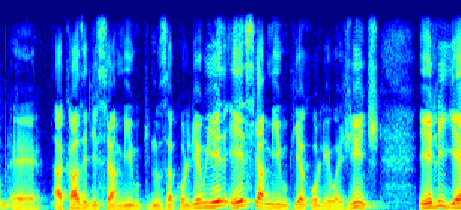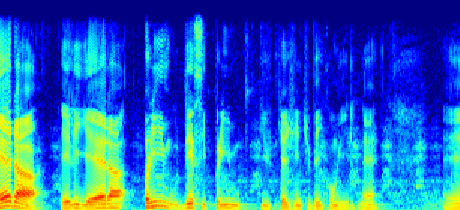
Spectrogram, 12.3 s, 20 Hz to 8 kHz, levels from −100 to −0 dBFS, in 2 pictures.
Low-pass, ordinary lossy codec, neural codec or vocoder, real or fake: 7.2 kHz; none; none; real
